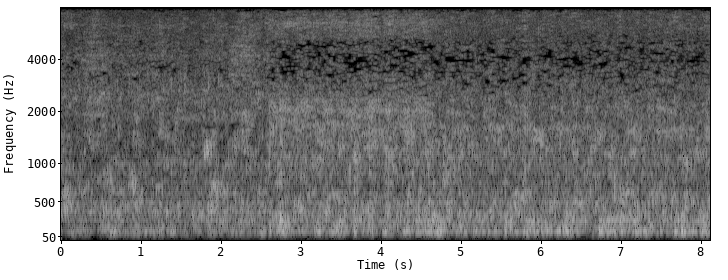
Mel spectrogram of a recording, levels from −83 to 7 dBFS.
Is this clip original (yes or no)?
yes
